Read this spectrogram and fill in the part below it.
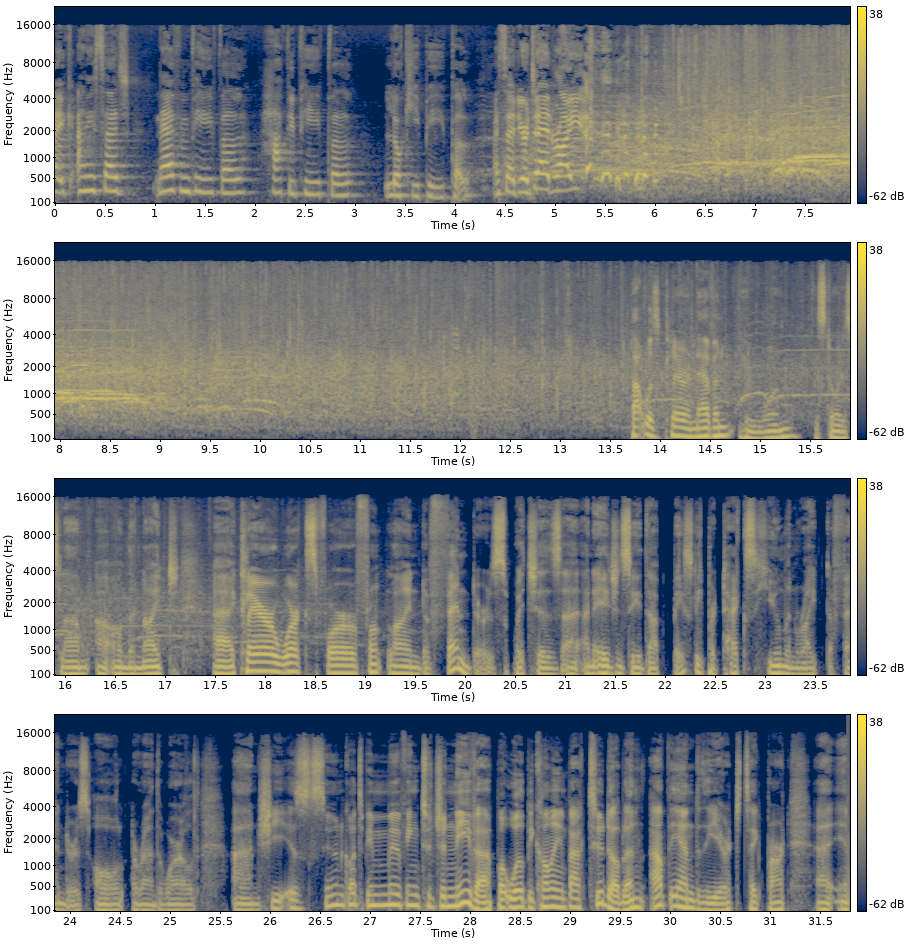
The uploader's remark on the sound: stories recorded onstage at The Dublin Story Slam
